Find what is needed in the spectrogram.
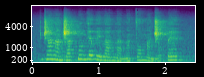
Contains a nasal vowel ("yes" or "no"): yes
